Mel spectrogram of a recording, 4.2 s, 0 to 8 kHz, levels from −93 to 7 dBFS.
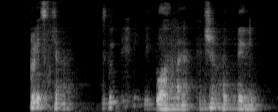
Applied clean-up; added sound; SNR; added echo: neural mask model DeepFilterNet 3.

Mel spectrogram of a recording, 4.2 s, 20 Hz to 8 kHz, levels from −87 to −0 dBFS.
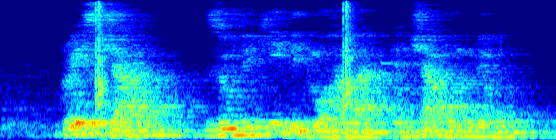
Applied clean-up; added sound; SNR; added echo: none; Telephone; 16 dB; reverberation time 1.3 s.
